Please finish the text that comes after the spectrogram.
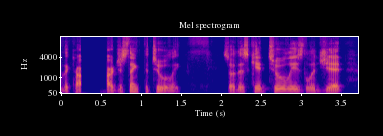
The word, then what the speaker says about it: Tuli: Tuli, they everyone just calls him Tuli. Just think of the name of the bike rack that you see all the fancy cars driving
